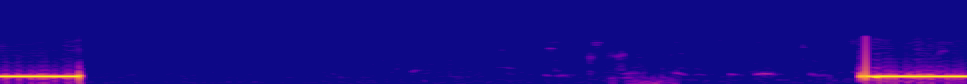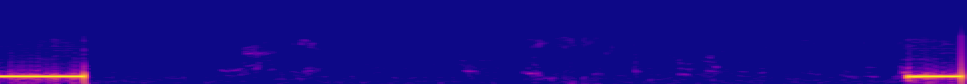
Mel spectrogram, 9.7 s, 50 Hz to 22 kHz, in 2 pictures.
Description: Ringback tone (Europe, 425 Hz).
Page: Rio 3 - Ura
